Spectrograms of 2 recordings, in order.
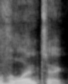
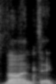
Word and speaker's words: Valentich: So Valentic. Well, that's embarrassing. I've been saying name wrong this whole time. No, we're good now. It's Valentic.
